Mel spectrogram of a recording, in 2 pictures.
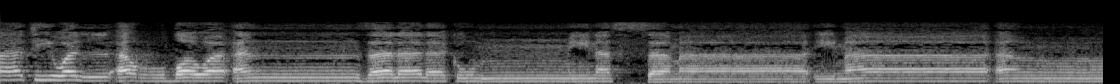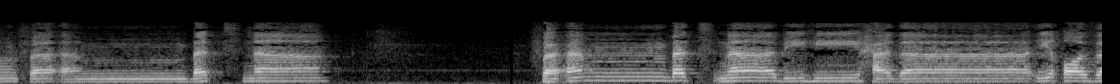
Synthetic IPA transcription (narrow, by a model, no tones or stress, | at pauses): aːt̪ɪwalʔɑɾˤd̪ˤɑwaʔan | zalalakʊmː | ɪnasːamaː | ʔɪmaː | ʔan | faʔam | bat̪naː | faʔam | bat̪naːbɪɦɪħad̪aː | ʔɪqɑð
